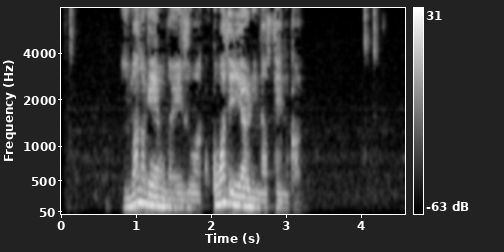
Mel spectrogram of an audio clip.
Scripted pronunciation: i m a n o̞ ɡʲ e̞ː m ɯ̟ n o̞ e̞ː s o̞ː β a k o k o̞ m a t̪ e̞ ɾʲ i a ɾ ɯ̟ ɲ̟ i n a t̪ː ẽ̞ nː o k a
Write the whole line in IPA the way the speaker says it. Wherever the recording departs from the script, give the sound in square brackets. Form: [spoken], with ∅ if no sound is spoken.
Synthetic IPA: i m a n o̞ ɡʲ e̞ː m ɯ̟ n o̞ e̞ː [z] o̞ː β a k o k o̞ m a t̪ e̞ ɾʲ i a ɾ ɯ̟ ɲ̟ i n a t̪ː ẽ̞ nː o k a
